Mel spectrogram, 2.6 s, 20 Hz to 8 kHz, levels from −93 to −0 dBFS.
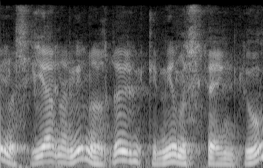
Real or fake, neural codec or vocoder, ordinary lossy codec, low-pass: fake; codec, 16 kHz, 8 kbps, FunCodec, trained on LibriTTS, 25 frames a second; MP3, 64 kbps; 7.2 kHz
